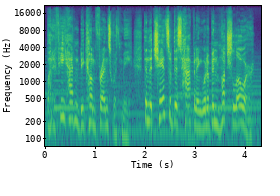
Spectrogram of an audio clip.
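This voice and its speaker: A man's voice: high-pitched, lively intonation, fairly quick. A man voicing an earnest, sincere young male soldier in an anime game dub, reflective in delivery. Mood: grieving, guilty. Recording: music playing behind the voice. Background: game background music.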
